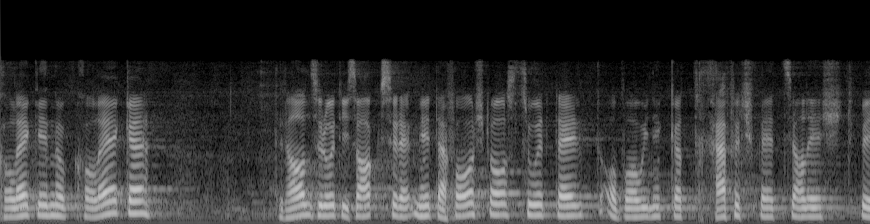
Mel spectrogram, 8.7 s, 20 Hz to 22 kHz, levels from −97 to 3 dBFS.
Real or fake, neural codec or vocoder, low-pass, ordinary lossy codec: real; none; 7.2 kHz; none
